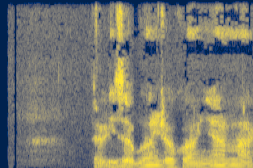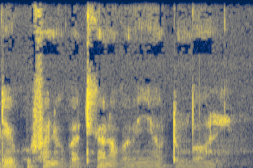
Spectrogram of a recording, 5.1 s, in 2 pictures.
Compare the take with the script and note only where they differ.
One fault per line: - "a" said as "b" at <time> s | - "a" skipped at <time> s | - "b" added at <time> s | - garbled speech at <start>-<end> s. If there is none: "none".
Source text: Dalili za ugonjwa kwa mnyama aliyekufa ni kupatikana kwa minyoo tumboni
none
